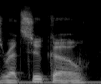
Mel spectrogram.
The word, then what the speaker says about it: Retsuko: Gretsuko? The character's name is Retsuko.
